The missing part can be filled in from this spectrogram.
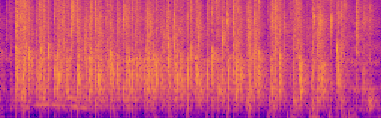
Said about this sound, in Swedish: En stor applåd och välkommen till dig.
